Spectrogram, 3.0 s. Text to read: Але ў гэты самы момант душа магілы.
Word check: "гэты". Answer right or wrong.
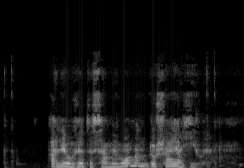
right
